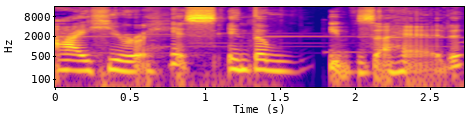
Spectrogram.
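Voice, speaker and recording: Over faint background music, a woman uses a put-on character voice at a medium pitch and a moderate pace. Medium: virtual streamer.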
